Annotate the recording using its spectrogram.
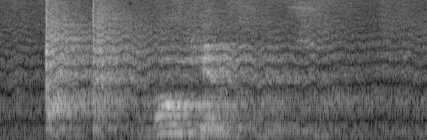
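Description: Brief speech: a couple of short spoken sounds, the first starting sharply just after the start.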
